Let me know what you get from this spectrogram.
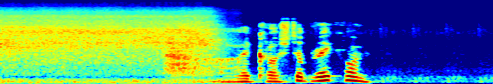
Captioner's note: sigh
